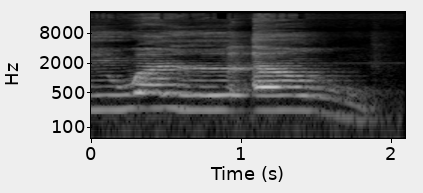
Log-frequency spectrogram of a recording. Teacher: Dalam hal ini adalah huruf hamzah atau alif. Dan huruf ra-nya dibaca sukun, tafkhim, dengan posisi bibir bawah kita agak tertutup dan posisi lidah kita di langit-langit atas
